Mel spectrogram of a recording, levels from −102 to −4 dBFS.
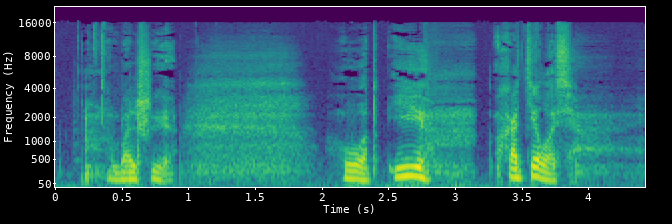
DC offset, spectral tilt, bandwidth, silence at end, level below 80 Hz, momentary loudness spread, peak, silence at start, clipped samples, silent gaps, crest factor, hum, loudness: under 0.1%; -5.5 dB/octave; 16.5 kHz; 0.25 s; -46 dBFS; 17 LU; 0 dBFS; 0.2 s; under 0.1%; none; 18 dB; none; -17 LUFS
